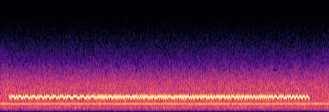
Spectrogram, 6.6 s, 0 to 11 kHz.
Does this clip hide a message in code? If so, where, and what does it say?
Yes: NAVTEX (SITOR-B), 100 baud, 170 Hz shift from 0.2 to 6.2 s, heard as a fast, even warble, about 1500 Hz centre, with radio static and a steady whistle near 850 Hz. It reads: SE ENCUENTRA EN JORDANIA.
